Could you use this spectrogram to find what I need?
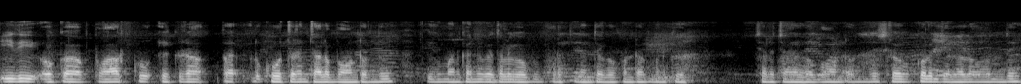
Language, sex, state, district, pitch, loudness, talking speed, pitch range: Telugu, male, Andhra Pradesh, Srikakulam, 120 Hz, -18 LUFS, 130 wpm, 115-125 Hz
